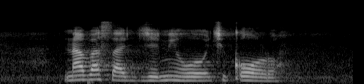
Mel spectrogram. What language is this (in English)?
Venda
